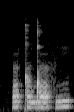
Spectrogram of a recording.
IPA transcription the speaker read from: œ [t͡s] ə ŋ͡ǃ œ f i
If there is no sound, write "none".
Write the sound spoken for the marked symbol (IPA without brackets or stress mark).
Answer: ǃ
